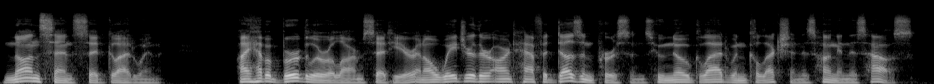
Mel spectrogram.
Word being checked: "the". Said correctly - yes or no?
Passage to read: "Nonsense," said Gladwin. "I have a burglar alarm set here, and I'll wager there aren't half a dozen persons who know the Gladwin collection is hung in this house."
no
